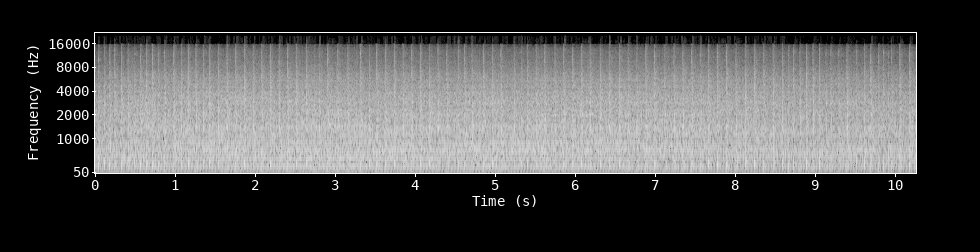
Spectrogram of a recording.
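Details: Lawn Boy push mower returned again with no spark (spark comes and goes), dried off, now started: fast, even, rapid-fire exhaust popping at steady speed throughout; running cleanly.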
